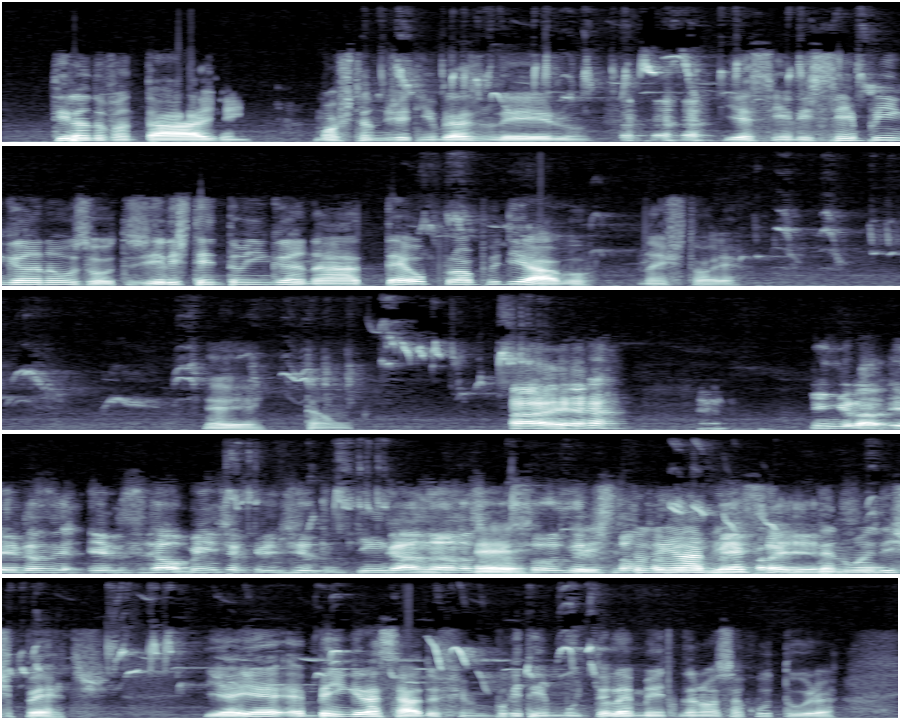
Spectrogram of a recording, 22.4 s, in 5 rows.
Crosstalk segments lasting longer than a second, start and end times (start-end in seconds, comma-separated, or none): 15.8-17.9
